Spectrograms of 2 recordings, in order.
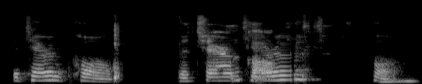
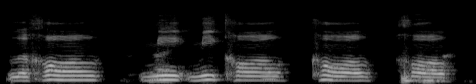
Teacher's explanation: It's irregular. There are certain words in Hebrew that are not pronounced with the kamatz as an ah. They're pronounced with or. And this is one of them.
